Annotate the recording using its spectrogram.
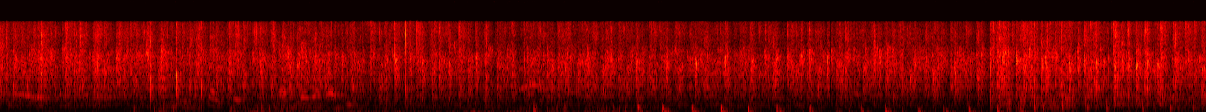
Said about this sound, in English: Praise the name of God. Can we just give a round of applause again for the grace of God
